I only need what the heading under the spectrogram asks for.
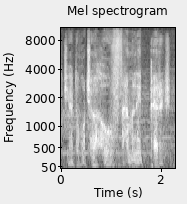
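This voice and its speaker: A man voicing a sly, cryptic wandering scholar who feigns harmlessness in a video game, with halting, theatrical, insinuating delivery. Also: extremely low pitch, lively intonation, creaky, music in the background, full character voice. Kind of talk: video game character acting.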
